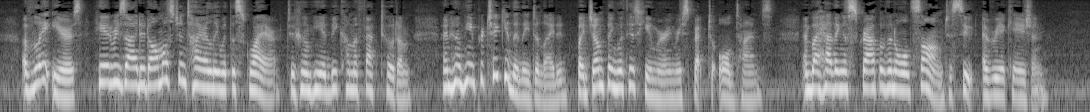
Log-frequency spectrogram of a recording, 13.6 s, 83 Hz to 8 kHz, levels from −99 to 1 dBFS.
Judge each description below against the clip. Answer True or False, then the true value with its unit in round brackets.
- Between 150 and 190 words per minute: False (200 wpm)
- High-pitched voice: True (205 Hz)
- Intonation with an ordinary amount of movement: False (6.6 semitones)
